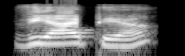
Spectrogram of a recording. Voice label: "viper", Indian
